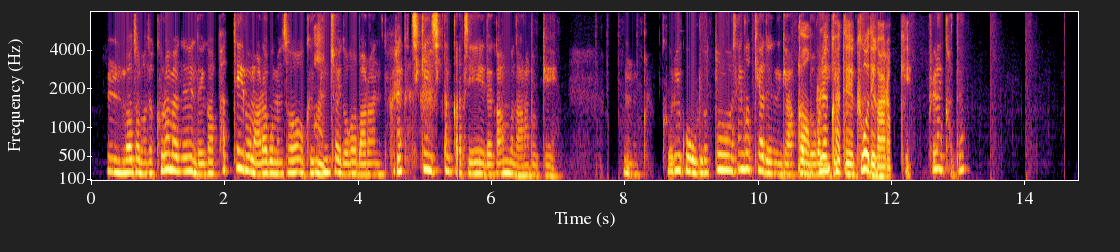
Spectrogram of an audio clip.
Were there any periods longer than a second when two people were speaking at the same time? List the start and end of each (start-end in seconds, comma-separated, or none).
10.6-11.9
